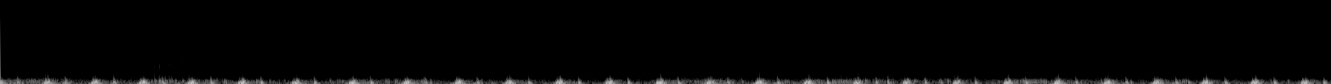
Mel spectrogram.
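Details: Adult's own heartbeat recorded close up while rebreathing into a plastic bag: steady, regular low thumping with no extra sounds. Heartbeat.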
